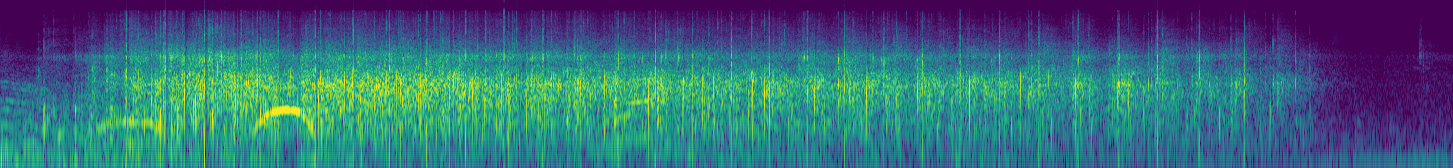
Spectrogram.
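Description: Audience applauding, with a short whoop of cheering about two seconds in. The clapping swells within the first second or two and dies away near the end.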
